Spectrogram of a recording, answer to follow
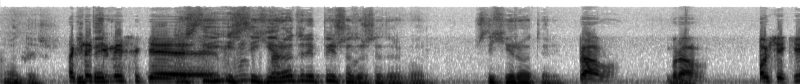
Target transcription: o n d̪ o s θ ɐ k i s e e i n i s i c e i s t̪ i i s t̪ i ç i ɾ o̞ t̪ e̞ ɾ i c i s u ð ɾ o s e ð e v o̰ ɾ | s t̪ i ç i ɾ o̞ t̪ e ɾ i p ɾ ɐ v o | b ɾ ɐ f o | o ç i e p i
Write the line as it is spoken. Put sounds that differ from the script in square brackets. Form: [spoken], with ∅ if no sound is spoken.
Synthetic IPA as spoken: o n d̪ o s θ ɐ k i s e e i n i s i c e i s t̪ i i s t̪ i ç i ɾ o̞ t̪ e̞ ɾ i [p] i s [o] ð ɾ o s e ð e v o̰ ɾ | s t̪ i ç i ɾ o̞ t̪ e ɾ i [b] ɾ ɐ v o | b ɾ ɐ [v] o | o ç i e [c] i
